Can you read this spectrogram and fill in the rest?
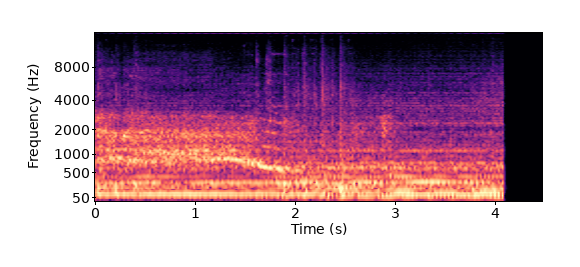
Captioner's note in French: Coups sur la porte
